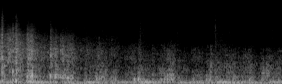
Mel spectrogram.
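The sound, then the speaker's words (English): A deep, rolling rumble of thunder from a lightning strike fills the whole stretch, loud and sustained with a low roar and a crackling hiss above it, no voices present. “Lightning struck to burn forests.”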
